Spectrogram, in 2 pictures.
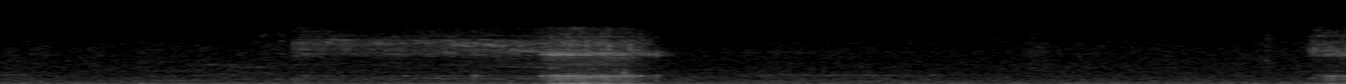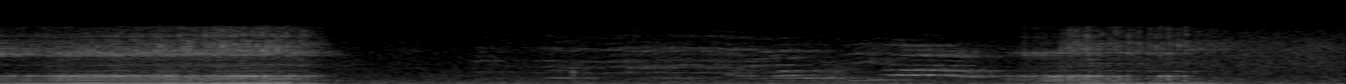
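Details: Snoring from someone living in Depok: rough, rattling snores at irregular intervals, about three in ten seconds, with quiet breathing between.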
